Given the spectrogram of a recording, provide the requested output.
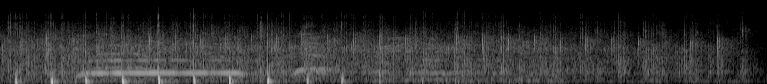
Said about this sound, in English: Somebody give the Lord a clap and a shout. Dale aplauso al Señor.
